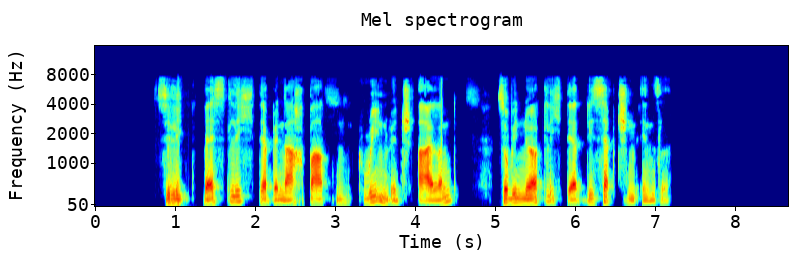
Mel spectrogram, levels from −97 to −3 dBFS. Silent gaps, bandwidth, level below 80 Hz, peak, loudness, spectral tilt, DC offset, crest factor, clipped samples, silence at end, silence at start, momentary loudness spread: 1.26-1.34 s, 2.00-2.04 s, 2.63-2.67 s, 3.22-3.29 s, 4.54-4.63 s, 4.97-5.03 s, 5.84-5.89 s; 7.8 kHz; -52 dBFS; 0 dBFS; -21 LUFS; -6 dB/octave; under 0.1%; 22 dB; under 0.1%; 1.5 s; 0.8 s; 16 LU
